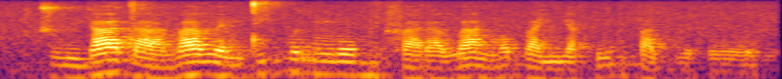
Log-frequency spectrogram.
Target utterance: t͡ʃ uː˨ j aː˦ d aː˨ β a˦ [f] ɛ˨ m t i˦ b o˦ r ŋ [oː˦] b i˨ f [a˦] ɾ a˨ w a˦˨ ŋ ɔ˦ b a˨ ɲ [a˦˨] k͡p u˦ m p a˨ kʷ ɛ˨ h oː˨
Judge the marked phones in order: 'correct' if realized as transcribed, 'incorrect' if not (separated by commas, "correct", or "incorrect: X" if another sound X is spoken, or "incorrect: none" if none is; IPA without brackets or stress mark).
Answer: incorrect: β, correct, incorrect: a˨, incorrect: a˨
